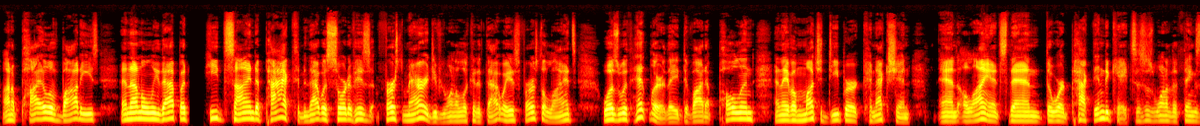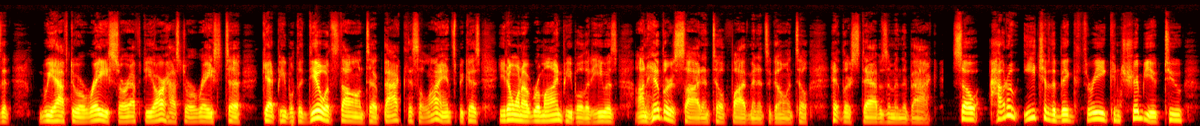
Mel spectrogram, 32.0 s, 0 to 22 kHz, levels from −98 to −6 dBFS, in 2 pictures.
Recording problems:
none

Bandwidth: 19 kHz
